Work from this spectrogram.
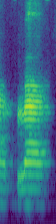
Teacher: âm ơ không nhận trọng âm rơi vào âm thứ hai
